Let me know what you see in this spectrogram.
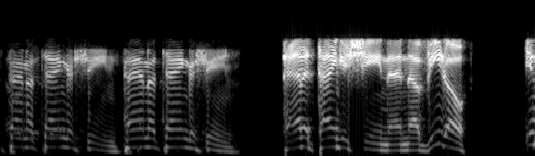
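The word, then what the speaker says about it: Penetanguishene: friends chiming in here to help this Yankee pronounce those town names up in Ontario, Penangatanguishene. All right. 73, Kevin. Thanks a lot. Okay, hey, Jeff, it's Panatangashene.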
